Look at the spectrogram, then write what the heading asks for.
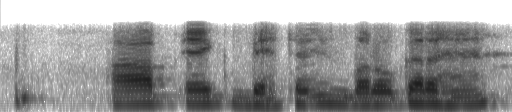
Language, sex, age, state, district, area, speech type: Urdu, male, 18-30, Bihar, Araria, rural, conversation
